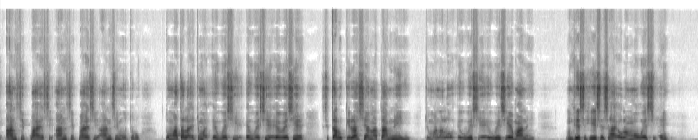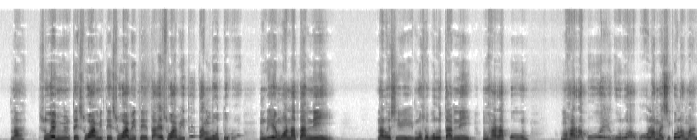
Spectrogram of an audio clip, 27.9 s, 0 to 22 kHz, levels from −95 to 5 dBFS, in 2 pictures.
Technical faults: none

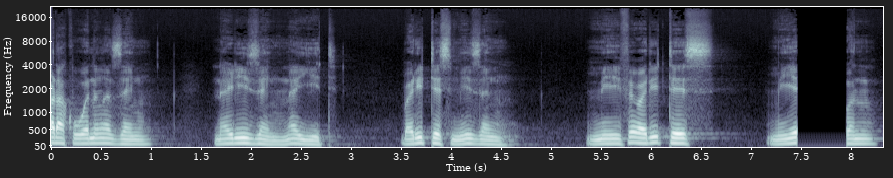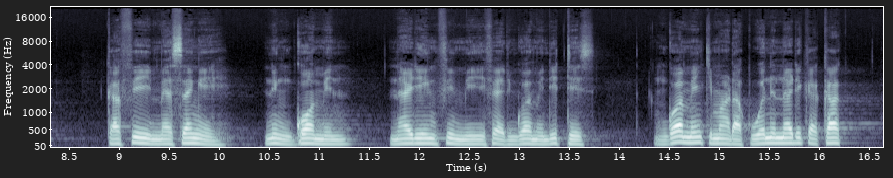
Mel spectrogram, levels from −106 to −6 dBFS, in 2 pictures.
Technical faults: audio dropout to a faint residue

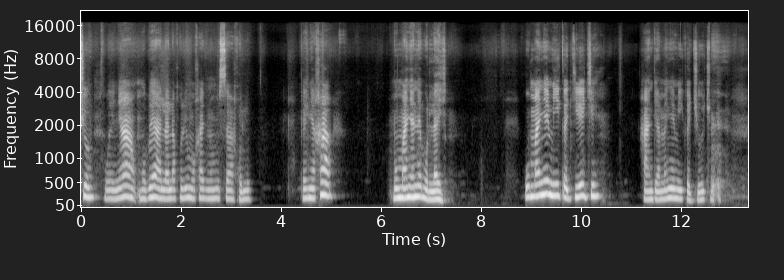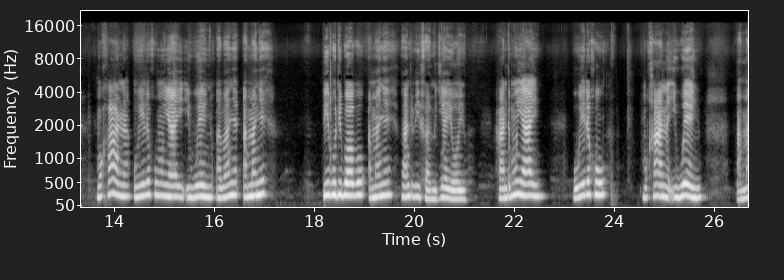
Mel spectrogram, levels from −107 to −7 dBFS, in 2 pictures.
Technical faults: none

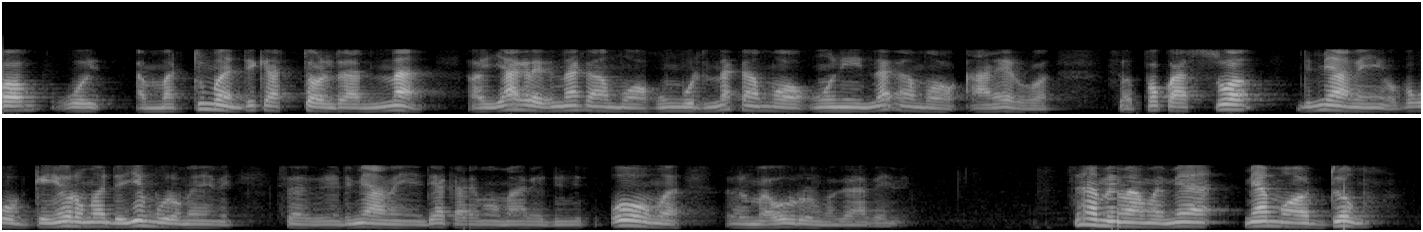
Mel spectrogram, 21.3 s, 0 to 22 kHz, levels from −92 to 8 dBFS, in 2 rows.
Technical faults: packet loss with pitch repetition

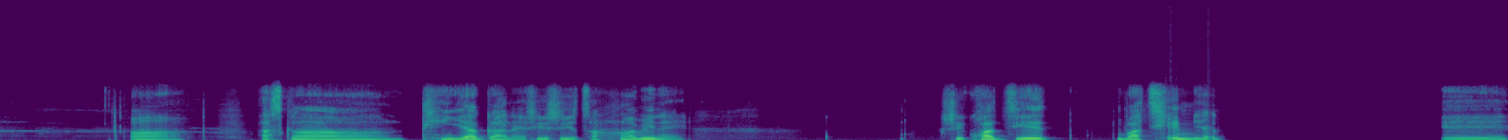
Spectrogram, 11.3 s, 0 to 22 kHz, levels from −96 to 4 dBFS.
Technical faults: repeated packet loss (robotic sound); long network dropout

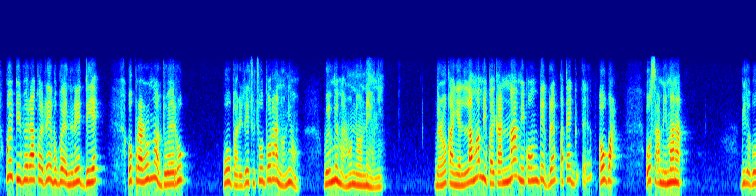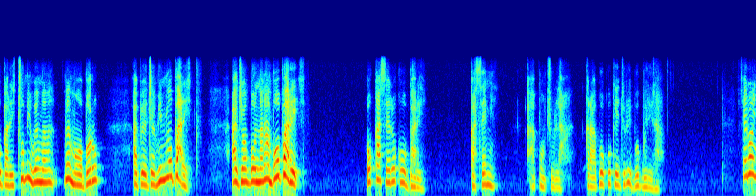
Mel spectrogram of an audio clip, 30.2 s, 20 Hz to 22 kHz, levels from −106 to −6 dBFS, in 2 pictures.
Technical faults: none

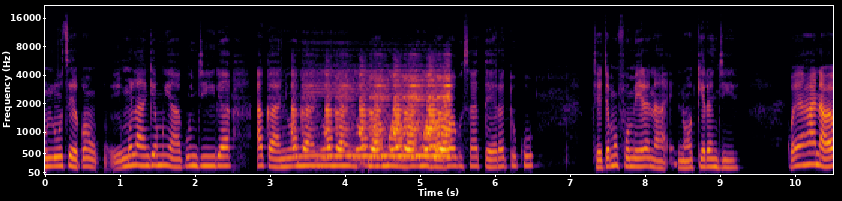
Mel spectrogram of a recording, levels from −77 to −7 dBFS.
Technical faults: feedback echo between two devices

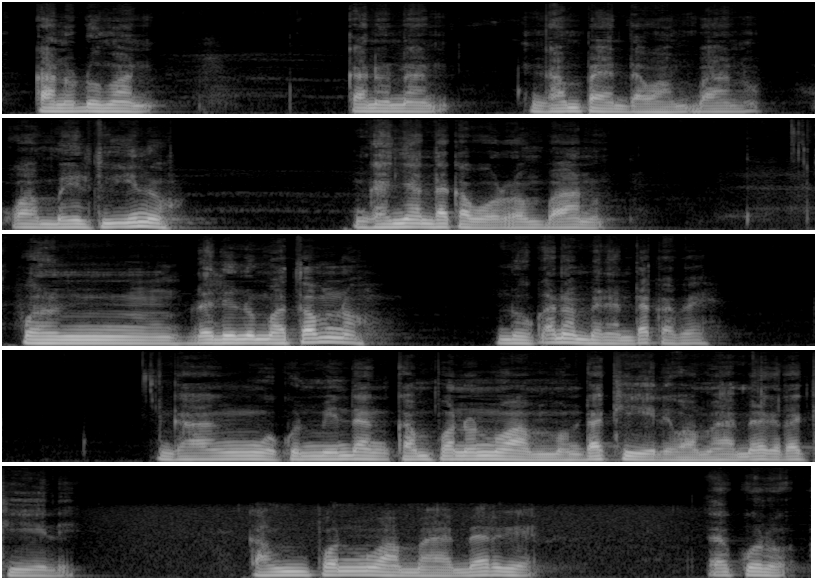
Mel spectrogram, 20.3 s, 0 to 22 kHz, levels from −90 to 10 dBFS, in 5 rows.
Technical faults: digital radio blending to analogue

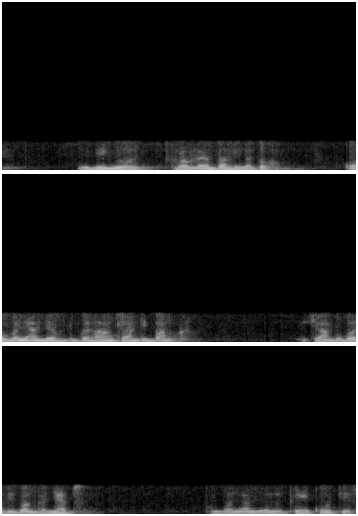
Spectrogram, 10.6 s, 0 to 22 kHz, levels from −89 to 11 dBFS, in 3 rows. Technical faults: tandem speech coding

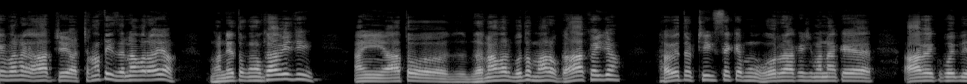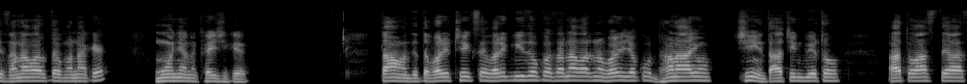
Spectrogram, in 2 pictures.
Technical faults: Vorbis compression

